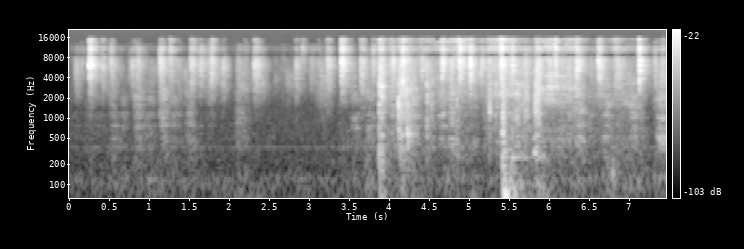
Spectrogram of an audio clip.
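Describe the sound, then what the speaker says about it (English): A dog pants softly in quick, steady breaths, close by, with faint rustling and a small bump partway through. "sorry for the noise, my dogs are out."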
